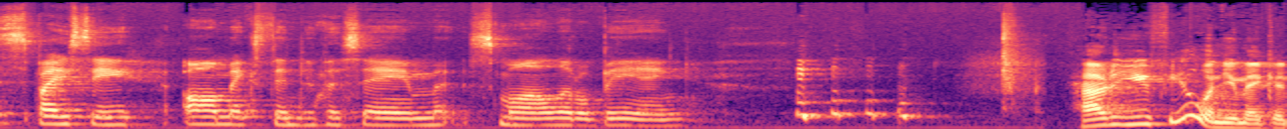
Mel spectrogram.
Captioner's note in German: lacht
